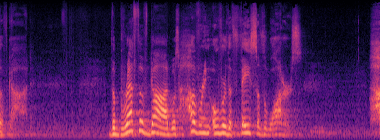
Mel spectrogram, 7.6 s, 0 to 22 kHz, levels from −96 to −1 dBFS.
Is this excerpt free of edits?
yes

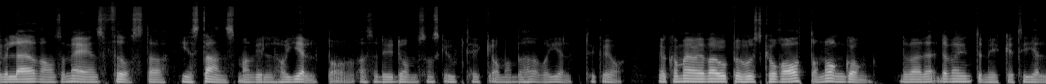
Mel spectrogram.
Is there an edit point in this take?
yes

